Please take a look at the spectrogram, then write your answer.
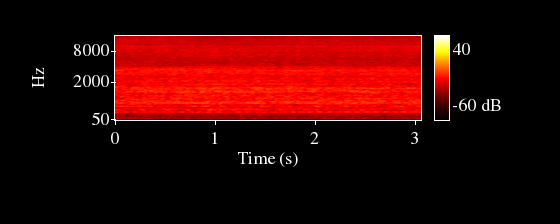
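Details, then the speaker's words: Newly built hobbing attachment gear drive on first test run at about 250 RPM, high end of hobbing speed, bearings not yet oiled; even, steady mechanical hum with constant tone, slight audible noise but no catching, grinding, knocks or binding. "A3 250 RPM this would be at the high end of a hobbing speed I can hear it a little bit there but that's not bad"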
